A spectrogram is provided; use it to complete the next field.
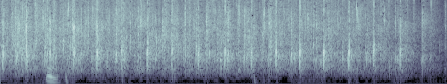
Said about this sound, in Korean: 박수.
